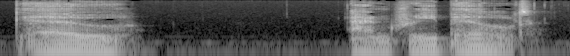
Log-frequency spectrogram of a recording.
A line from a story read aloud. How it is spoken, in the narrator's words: a cool breeze seemed to whisper in his ears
